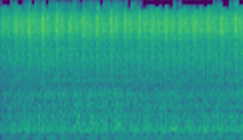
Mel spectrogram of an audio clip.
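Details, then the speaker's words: Triumph Spitfire after single carb conversion, running about a minute and a half, already off choke, still steaming; smooth even four-cylinder idle, no misfire; slight knock is the bonnet flapping, not the engine – normal idle. "Appears to be running okay. Obviously she's still steaming. You can hear a slight knock noise. It's my bonnet flapping around, not the car."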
